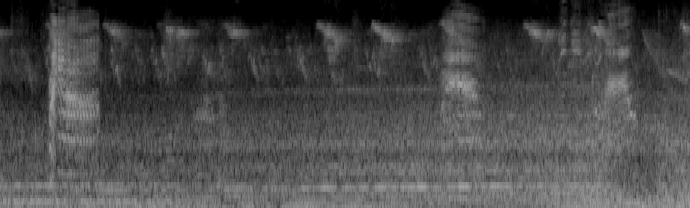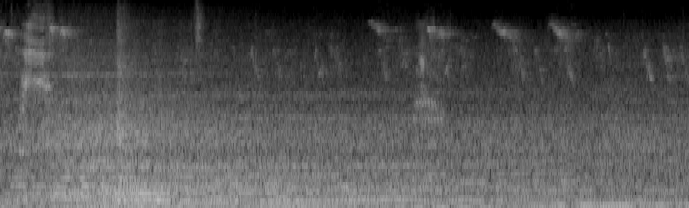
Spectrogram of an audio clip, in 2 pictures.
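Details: Hungry feral cat calling with several brief meows spread through the recording, backed by constant high bird chirps, a low rumble and some human voice.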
